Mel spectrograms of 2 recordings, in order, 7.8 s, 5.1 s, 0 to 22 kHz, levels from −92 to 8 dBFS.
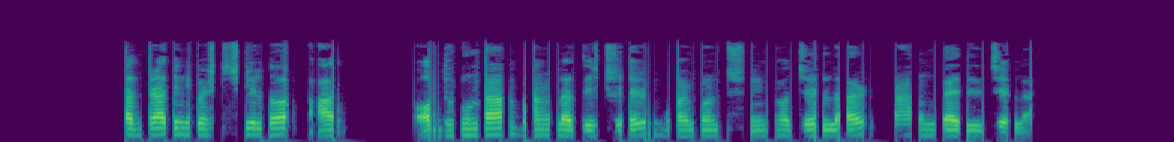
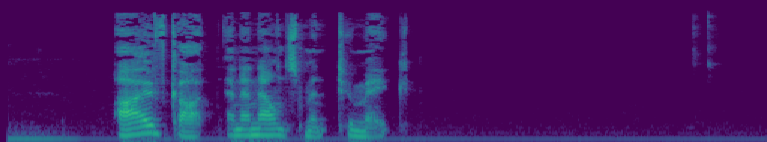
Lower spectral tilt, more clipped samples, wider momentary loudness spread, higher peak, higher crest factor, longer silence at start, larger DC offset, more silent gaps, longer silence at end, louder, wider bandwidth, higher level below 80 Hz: first, -5 dB/octave vs -3 dB/octave; neither; second, 9 LU vs 15 LU; first, -2 dBFS vs -12 dBFS; about the same, 20 dB vs 24 dB; first, 0.85 s vs 0.05 s; neither; first, 1.60-1.64 s, 2.44-2.77 s, 5.93-5.97 s vs none; second, 0.95 s vs 2.4 s; first, -22 LUFS vs -32 LUFS; second, 7.8 kHz vs 16 kHz; about the same, -58 dBFS vs -62 dBFS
